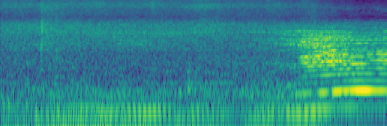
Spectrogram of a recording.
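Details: A calf unloaded from a truck gives one rising, nasal moo near the end, after a stretch of low engine hum.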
